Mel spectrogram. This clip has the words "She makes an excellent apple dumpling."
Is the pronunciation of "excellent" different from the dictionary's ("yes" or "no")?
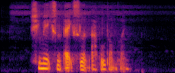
no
